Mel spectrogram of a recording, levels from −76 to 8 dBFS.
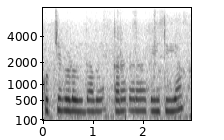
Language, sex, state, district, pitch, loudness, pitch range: Kannada, female, Karnataka, Bangalore, 260 Hz, -15 LUFS, 255-265 Hz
